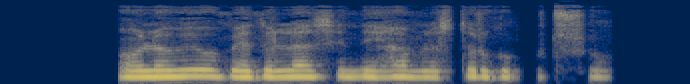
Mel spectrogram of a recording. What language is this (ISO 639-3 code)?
pus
